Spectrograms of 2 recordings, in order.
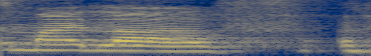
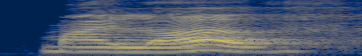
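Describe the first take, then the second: First: Said in the usual way. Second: Sigh, then a skeptical lower "my love?"; incredulous echo. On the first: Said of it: "Mister Jones says". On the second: Real, not acted. Streamer scoffing at a viewer's flirty comment, sighing, unimpressed. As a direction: repeat it as if you can't believe it.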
